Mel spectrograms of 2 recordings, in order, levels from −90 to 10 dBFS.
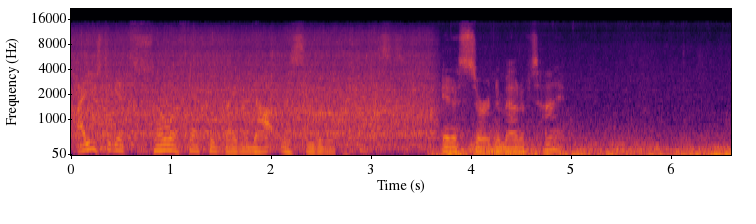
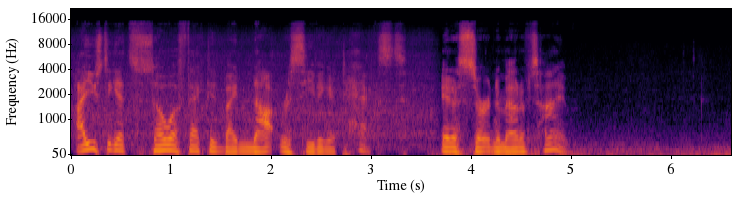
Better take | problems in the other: second | rain or running water; loud; throughout; 2 dB below the speech; faint in the second

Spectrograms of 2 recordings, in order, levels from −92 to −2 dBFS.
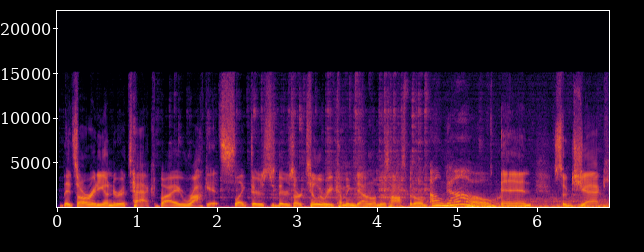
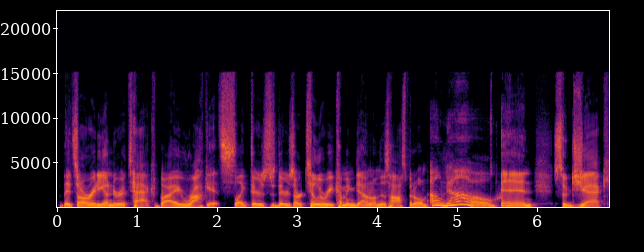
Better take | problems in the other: second | rain or running water; loud; throughout; 6 dB below the speech

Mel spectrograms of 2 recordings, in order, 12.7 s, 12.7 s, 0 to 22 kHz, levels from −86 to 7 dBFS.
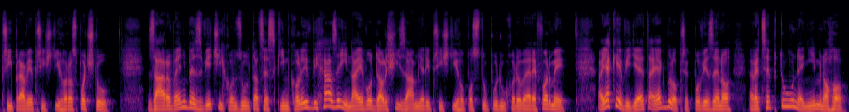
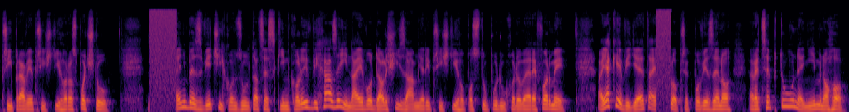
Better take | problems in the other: first | audio cutting out; filled with static; at 2 s and at 10 s

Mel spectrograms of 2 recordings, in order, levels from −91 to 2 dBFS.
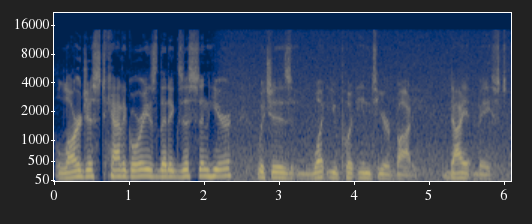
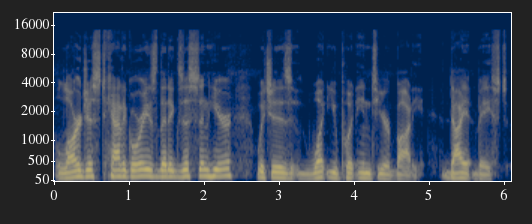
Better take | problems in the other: second | hiss; noticeable; from 2 s on; 20 dB below the speech

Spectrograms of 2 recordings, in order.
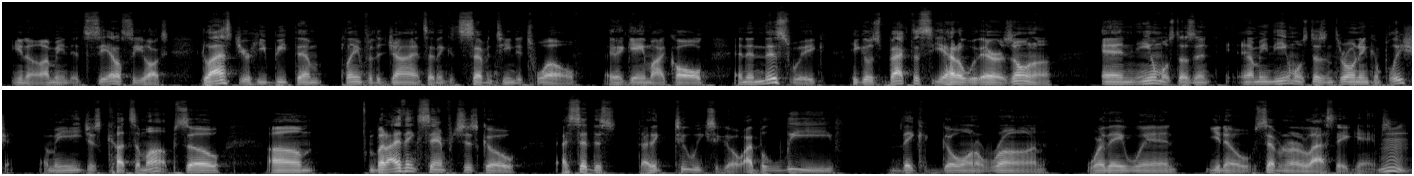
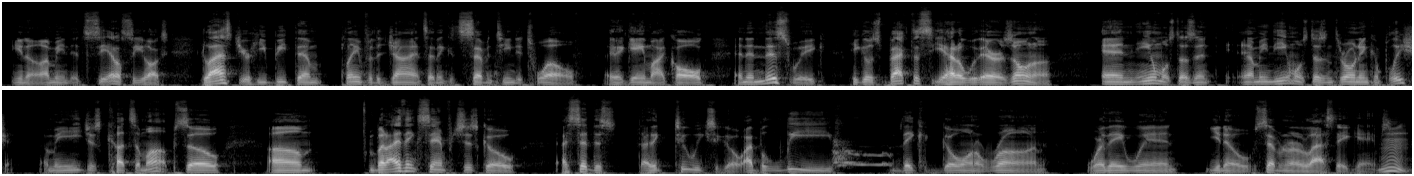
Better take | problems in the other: first | dog barking; faint; at 22 s; peak 10 dB below the speech

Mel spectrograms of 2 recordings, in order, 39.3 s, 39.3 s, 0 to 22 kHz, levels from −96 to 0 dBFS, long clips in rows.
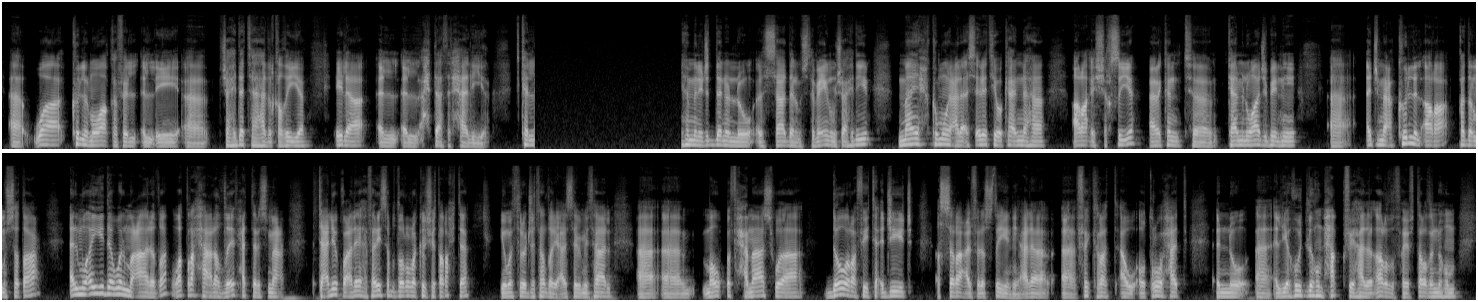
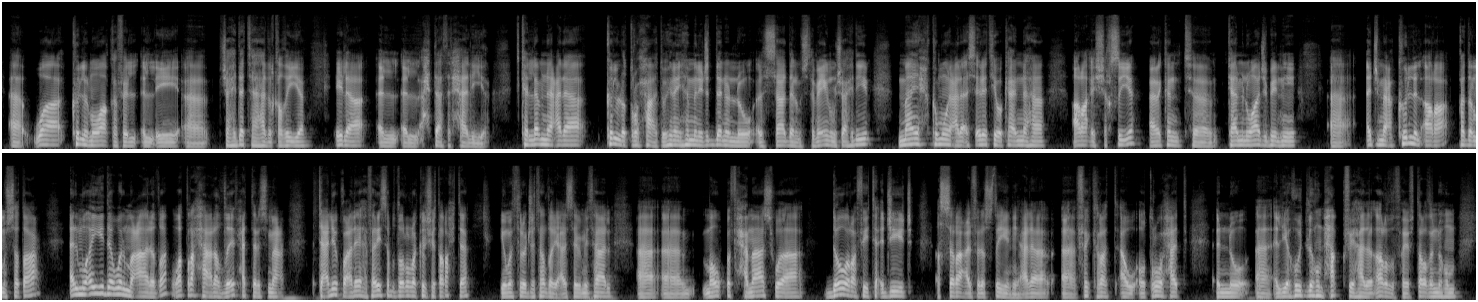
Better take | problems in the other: second | audio cutting out; at 7 s for 2 s

